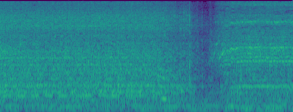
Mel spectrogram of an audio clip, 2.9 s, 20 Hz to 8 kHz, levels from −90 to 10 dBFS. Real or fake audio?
fake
